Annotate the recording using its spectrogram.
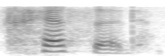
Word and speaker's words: chesed: And we're going to look at the Hebrew translation of charity, which is called chesed. And chesed is spelled C-H-E-S-E-D in the English transliteration.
